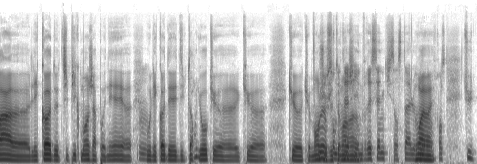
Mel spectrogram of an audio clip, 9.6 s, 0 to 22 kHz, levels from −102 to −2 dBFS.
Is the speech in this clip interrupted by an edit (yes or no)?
no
